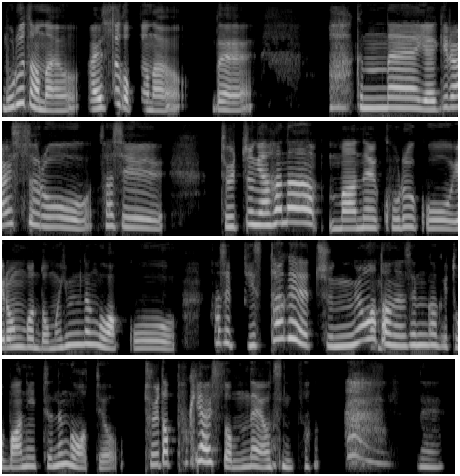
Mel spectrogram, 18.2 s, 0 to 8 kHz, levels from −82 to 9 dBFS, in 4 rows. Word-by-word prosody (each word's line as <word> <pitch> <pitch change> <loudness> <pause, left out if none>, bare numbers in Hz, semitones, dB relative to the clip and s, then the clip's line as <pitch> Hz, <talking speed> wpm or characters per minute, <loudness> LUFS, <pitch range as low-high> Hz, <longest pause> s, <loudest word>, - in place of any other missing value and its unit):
모르잖아요. 245 - +2
알 230 +2 +5
수가 360 +8 0
없잖아요. 190 -4 -3 0.3
네. 215 +2 0 0.8
아 - - -7
근데 255 -1 +3
얘기를 225 +6 +3
할수록 260 - -2
사실 245 -6 -3 0.6
둘 260 -2 -1
중에 315 +3 +2
하나만을 305 - +4
고르고 230 -4 -4
이런 225 +3 +1
건 225 -2 -2
너무 190 +3 -5
힘든 295 +4 0
것 245 - +1
같고 195 -1 -2 0.4
사실 330 -1 -4
비슷하게 315 +6 +1
중요하다는 265 - +1
생각이 275 -2 -1
더 215 -2 -9
많이 190 +5 0
드는 240 +6 -2
것 210 -6 +1
같아요. 170 -2 -7 0.2
둘 270 0 -4
다 300 - +3
포기할 335 +4 +2
수 315 -10 -5
없네요 200 +1 -2
진짜. 210 -2 -9 1.1
네. 200 -1 -10
250 Hz, 260 characters per minute, -23 LUFS, 215-280 Hz, 1.1 s, 알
